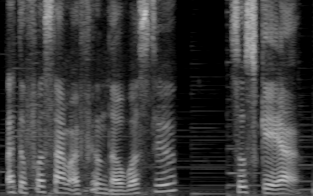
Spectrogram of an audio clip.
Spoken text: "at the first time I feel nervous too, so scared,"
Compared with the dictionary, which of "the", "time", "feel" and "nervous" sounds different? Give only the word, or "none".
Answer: nervous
